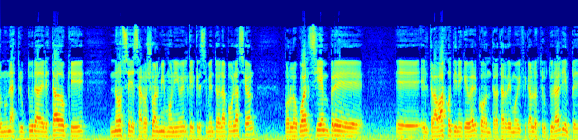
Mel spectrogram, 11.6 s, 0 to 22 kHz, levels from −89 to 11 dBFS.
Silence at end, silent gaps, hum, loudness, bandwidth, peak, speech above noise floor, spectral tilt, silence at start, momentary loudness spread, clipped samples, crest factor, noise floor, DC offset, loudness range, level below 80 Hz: 0 s; none; none; -15 LUFS; 11 kHz; 0 dBFS; 20 dB; -5 dB/octave; 0 s; 7 LU; under 0.1%; 16 dB; -35 dBFS; 2%; 2 LU; -38 dBFS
